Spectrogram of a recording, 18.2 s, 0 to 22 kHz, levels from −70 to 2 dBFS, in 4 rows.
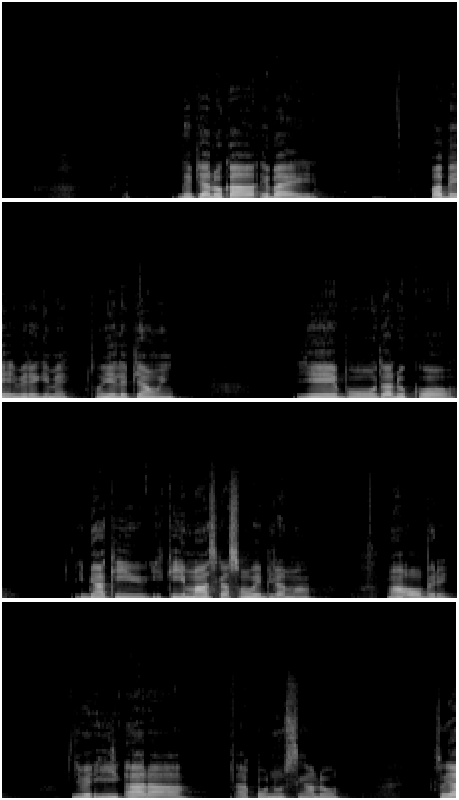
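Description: No technical faults are audible.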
